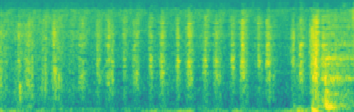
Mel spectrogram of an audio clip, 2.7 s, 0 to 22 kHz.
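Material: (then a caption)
Plastic. The plastic right earpiece of JLab Rewind 2 retro wireless headphones, the side with the controls, is shaken while the headband stays still, and a fully loose piece inside rattles with quick, faint clicks. A louder bump near the end closes the clip. The rattle is a fault that is constantly annoying when the headphones are worn, unlike the solid left earpiece.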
